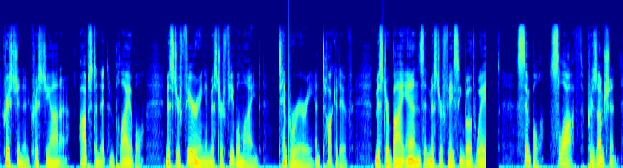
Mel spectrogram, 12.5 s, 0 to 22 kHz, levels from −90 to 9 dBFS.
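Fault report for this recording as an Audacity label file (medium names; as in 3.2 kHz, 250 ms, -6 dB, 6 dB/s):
5.780000	5.780000	pop -11 dBFS
7.640000	7.640000	dropout 4.8 ms
9.720000	9.970000	dropout 254 ms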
